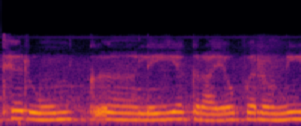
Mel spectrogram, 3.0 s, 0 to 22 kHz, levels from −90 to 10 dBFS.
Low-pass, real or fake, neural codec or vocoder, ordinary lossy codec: 7.2 kHz; real; none; none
